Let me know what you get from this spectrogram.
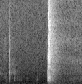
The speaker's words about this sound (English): So let's light the candle here.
